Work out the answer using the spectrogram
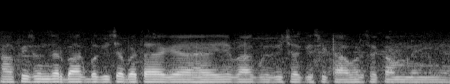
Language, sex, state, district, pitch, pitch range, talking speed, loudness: Hindi, male, Maharashtra, Mumbai Suburban, 115 Hz, 110-120 Hz, 200 wpm, -16 LUFS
